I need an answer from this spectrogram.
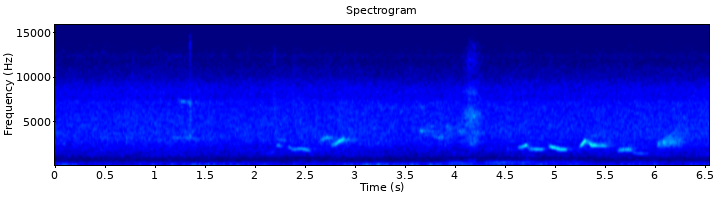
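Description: A songbird chirping in short rising-and-falling phrases, once around two seconds in and again around four to five seconds in, over a steady low rumble of outdoor background noise.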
